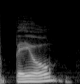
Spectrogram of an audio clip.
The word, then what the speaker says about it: Bayeux: Yeah, Bayeux.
